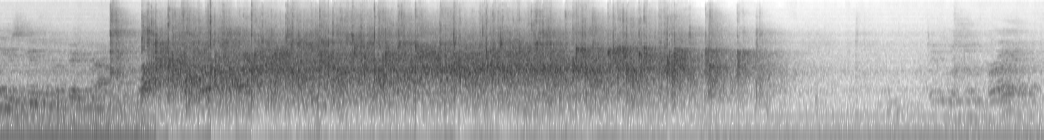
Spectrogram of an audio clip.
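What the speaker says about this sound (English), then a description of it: "please give them a big round of applause" An audience at a spring class show gives a big round of applause, loud and dense clapping that swells quickly after a moment of room noise, holds steady, then tapers off into quieter background.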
